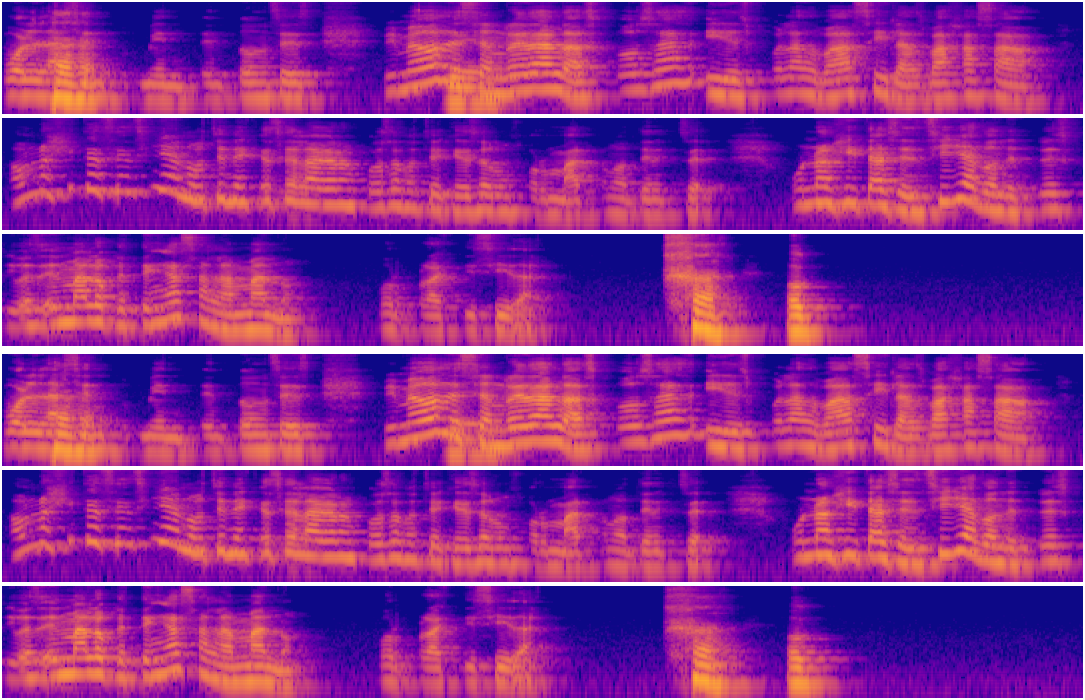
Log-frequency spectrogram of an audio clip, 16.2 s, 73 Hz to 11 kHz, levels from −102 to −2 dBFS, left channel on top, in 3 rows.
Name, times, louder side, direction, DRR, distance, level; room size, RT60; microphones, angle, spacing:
voice 1, 0.0-5.1 5.4-8.7 9.1-12.3 12.7-13.5, right 2 dB, 20° right, 0.7 m, -37 dB
voice 2, 14.1-14.8, left 4 dB, 50° left, 0.4 m, -31 dB
5.8 x 5.2 x 4.9 m
head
